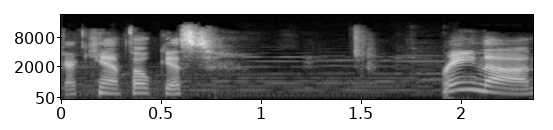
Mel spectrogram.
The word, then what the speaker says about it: Rena: It's Rena, Rena. Everyone pronounces it differently.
